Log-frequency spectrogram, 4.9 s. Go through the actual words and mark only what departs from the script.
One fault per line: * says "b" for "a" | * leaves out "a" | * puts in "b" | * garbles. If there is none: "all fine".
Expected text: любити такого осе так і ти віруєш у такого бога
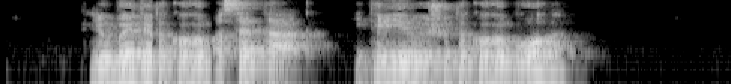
all fine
